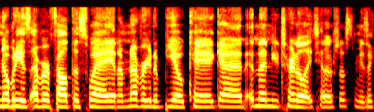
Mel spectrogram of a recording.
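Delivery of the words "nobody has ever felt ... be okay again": ordinary talk, nothing marked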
